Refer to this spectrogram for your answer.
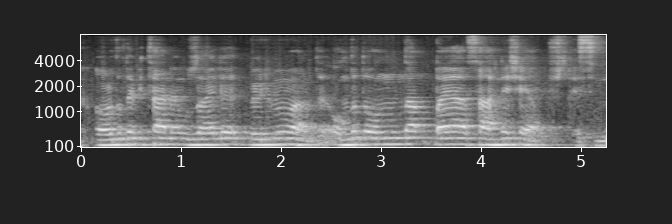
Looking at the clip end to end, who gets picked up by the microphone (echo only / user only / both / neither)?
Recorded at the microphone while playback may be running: user only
